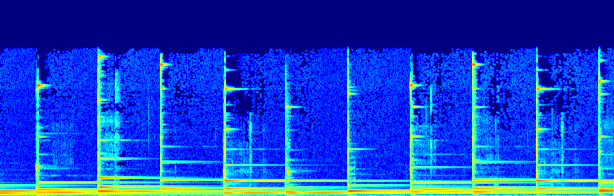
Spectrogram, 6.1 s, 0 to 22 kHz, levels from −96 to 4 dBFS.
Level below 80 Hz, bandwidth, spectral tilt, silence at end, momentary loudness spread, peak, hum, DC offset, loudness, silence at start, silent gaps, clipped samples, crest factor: -54 dBFS; 17 kHz; -2 dB/octave; 0 s; 7 LU; -4 dBFS; none; under 0.1%; -23 LUFS; 0 s; none; under 0.1%; 20 dB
